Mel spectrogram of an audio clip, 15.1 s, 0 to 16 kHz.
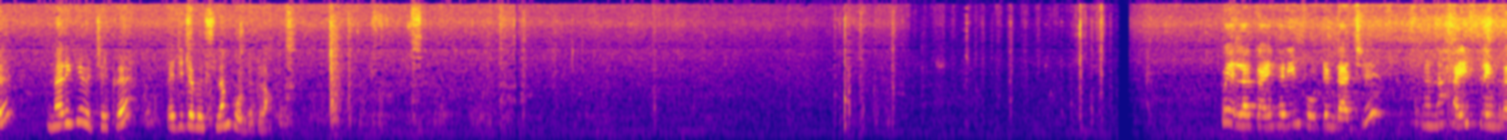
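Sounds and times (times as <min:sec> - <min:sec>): vegetables sizzling in oil: 0:00.0 - 0:08.8, 0:11.3 - 0:15.0
stirring clicks and knocks: 0:07.8 - 0:11.2.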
